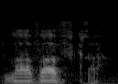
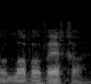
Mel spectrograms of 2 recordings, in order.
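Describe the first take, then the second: First: The vowel before the last syllable is dropped. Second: The vowel before the last syllable is pronounced. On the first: The speaker calls it wrong. "sometimes when you hear the recordings, though, they might say Lavavka" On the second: The speaker calls it right. "That's a vocal shiva. ... because it's a long vowel"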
